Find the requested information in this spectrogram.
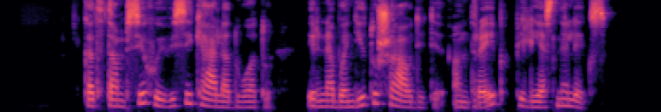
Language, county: Lithuanian, Vilnius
